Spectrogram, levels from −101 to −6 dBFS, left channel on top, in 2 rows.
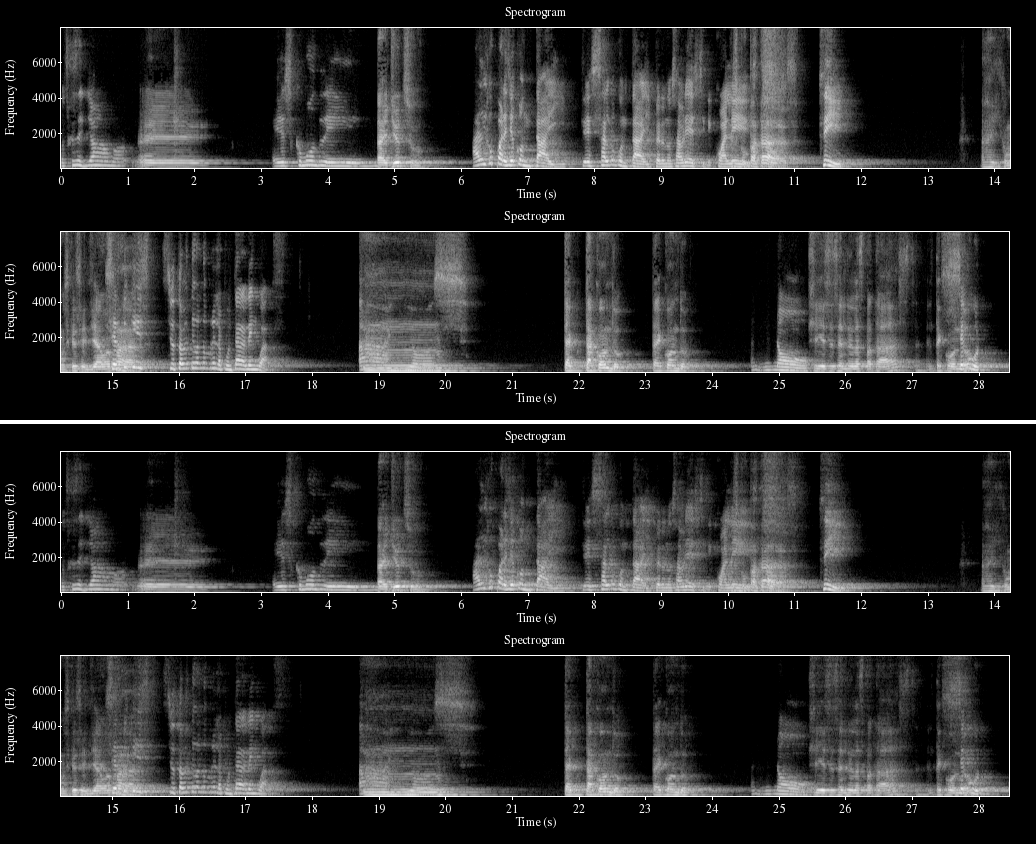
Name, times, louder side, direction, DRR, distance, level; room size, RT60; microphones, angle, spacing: voice 1, 0.0-1.0 1.7-1.8 3.2-4.8 6.2-10.8 11.4-11.8 14.9-15.5 15.8-17.4 18.7-20.3 24.6-25.5 27.5-28.0, left 5 dB, 65° left, 0.4 m, -26 dB
voice 2, 1.1-2.2 4.7-5.5 10.0-11.0 13.8-15.4 18.7-20.1 21.8-22.7 23.1-23.7 25.5-27.9, left 2 dB, 85° left, 0.8 m, -25 dB
17.0 x 13.0 x 3.0 m
head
